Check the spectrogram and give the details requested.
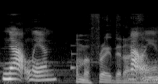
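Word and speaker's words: Natlan: soon be heading to naton I presume naton that's not how it's pronounced Natan I'm afraid that I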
